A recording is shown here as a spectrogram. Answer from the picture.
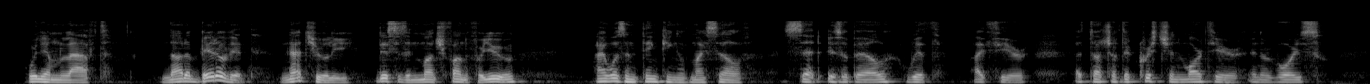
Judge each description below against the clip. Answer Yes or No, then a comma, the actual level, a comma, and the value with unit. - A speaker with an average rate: Yes, average, 145 wpm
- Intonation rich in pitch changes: No, average, 3.1 semitones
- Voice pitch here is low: Yes, low, 115 Hz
